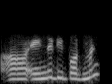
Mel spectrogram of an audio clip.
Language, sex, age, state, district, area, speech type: Tamil, female, 18-30, Tamil Nadu, Cuddalore, urban, conversation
